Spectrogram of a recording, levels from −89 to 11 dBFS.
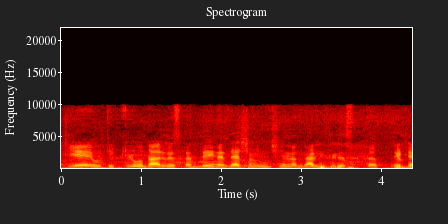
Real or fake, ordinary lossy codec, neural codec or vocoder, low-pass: fake; MP3, 64 kbps; codec, 32 kHz, 1.9 kbps, SNAC; 9.9 kHz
